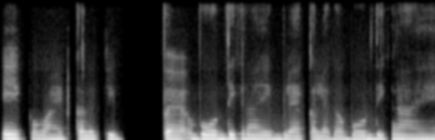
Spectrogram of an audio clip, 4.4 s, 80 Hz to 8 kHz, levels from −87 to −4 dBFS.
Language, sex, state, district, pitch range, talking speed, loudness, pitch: Hindi, female, Gujarat, Valsad, 190-200 Hz, 235 wpm, -15 LUFS, 195 Hz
